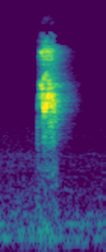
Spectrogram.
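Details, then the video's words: One short, raspy, explosive scream from a caged pet green-cheeked conure reacting to activity outside the window. The shriek rises sharply and then fades, with only a faint low hum behind it. "Desperate and LOUD Screams of Green Cheek Conure Parrot"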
